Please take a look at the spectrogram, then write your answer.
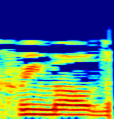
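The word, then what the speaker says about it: Crimo: Robert Bobby, I believe you pronounce that, Cremo the third. I've heard it pronounced a couple different ways tonight. He's 22 years of age. You want to say something? – No, I think you're correct on the pronunciation.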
